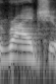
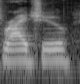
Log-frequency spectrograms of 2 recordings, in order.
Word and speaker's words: Raichu: still double rotu PS uh sorry rotu I always put the extra syllable in there I'm very sorry people get on me all the time I know it's Raichu my radiant collection card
